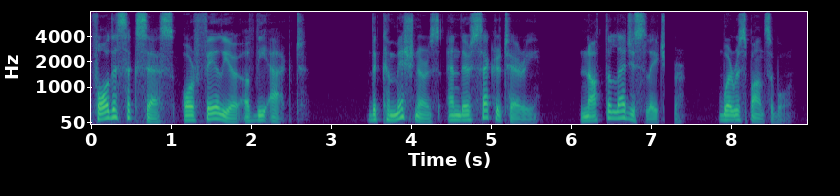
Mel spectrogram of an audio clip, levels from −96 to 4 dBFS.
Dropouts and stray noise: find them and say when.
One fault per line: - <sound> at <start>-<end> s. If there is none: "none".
- dropout at 7.2-7.3 s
